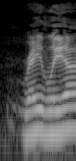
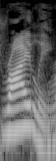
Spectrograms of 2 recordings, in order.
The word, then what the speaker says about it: Reighlee: Like R-E-I-G-H-L-E-E or whatever. – Yeah, yeah, yeah. – No. – They said Leah. – Ray Leah or something? Ray Leah? – No, that's just Riley. – Ray Liotta? – It's just pronounced Riley.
